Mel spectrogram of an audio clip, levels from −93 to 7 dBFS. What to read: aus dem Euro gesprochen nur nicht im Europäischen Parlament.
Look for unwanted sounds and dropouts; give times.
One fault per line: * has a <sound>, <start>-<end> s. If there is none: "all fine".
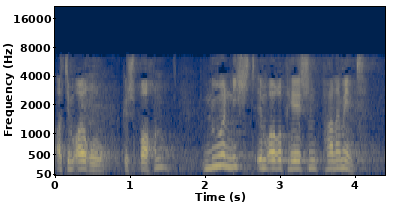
all fine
